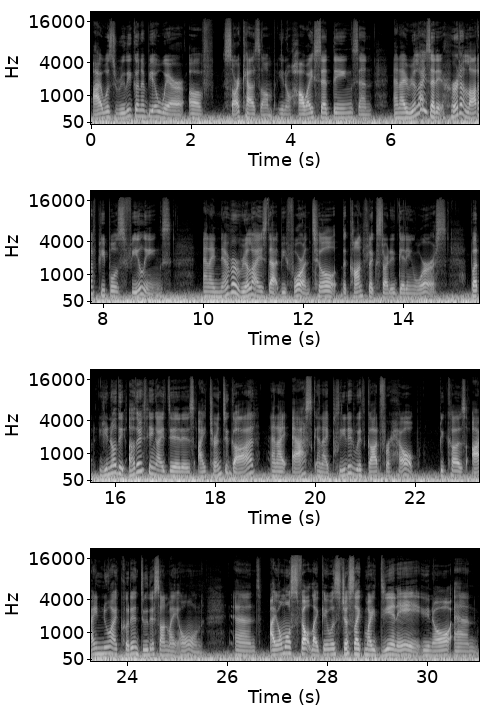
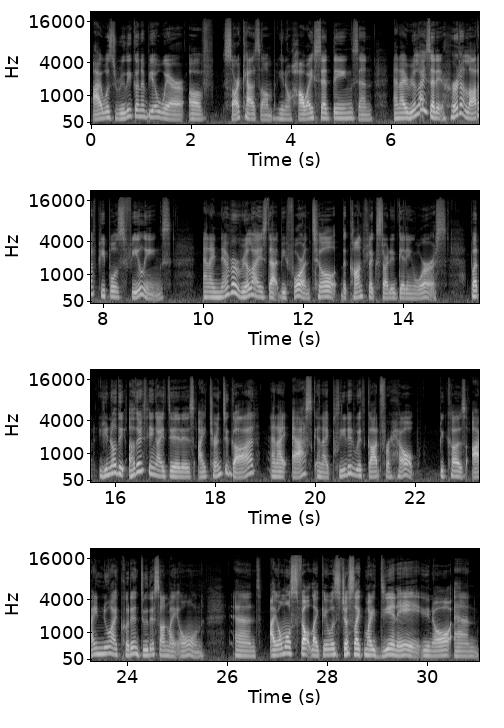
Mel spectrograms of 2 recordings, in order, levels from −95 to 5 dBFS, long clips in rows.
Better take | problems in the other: second | low rumble; faint; throughout; 20 dB below the speech

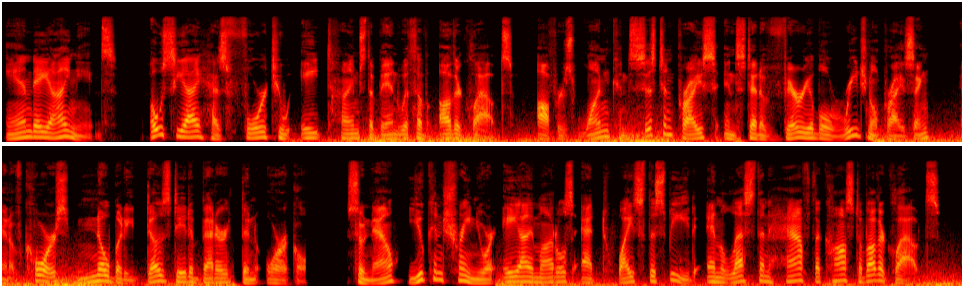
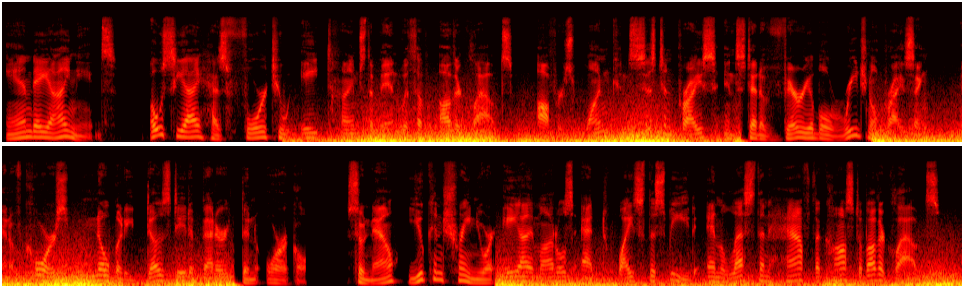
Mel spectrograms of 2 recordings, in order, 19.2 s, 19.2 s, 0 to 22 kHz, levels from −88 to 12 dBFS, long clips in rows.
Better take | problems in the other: first | low rumble; loud; from 3 to 7.5 s, from 8.5 to 12 s and from 15 s on; 5 dB below the speech; faint in the first

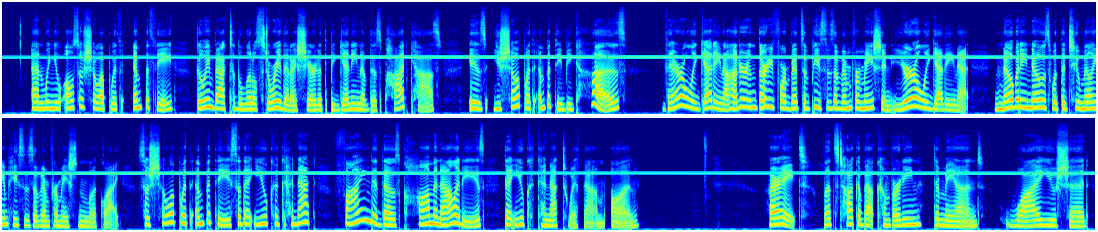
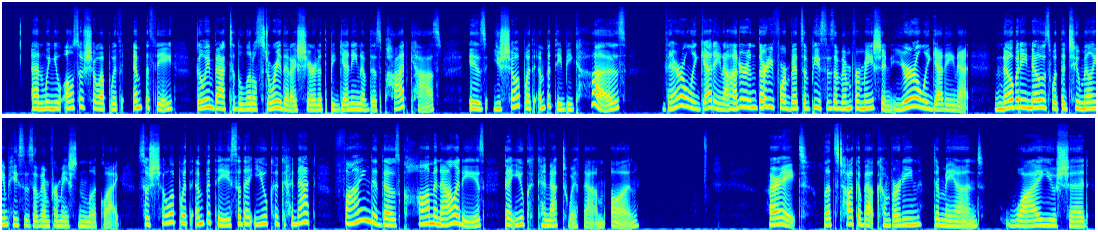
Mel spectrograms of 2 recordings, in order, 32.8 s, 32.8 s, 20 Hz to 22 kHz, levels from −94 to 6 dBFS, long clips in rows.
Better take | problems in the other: second | high-pitched whine; noticeable; throughout; 3 kHz, 20 dB below the speech

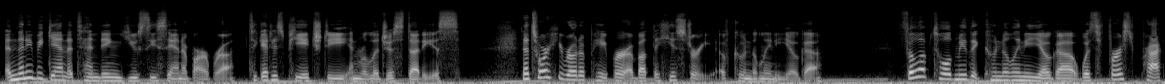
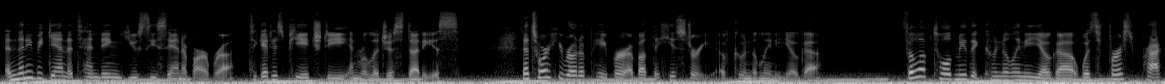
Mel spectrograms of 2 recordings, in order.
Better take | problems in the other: first | low rumble; loud; throughout; 7 dB below the speech; faint in the first

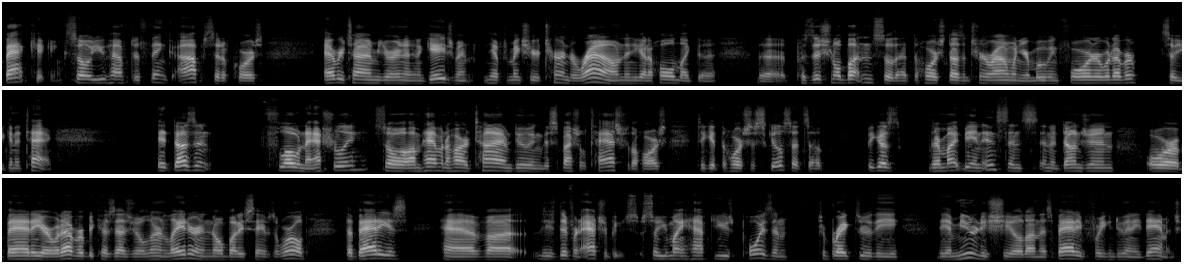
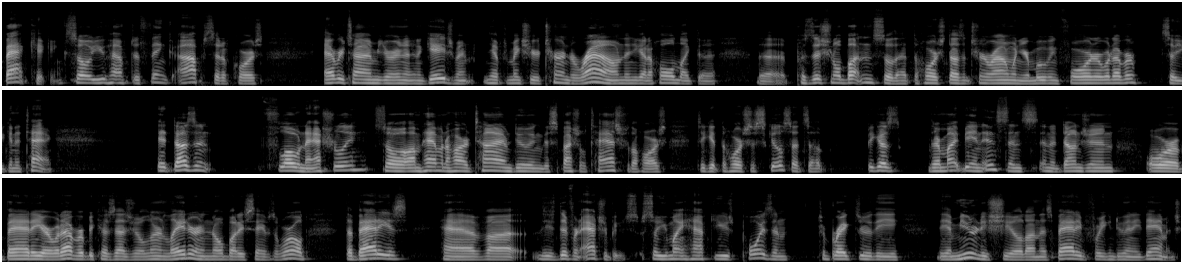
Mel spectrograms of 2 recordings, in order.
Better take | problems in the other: second | thin; very; fading below 550 Hz

